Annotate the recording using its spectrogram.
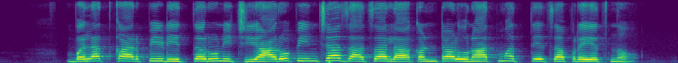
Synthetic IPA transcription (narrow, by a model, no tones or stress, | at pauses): bəlat̪kaɾpiɽiːt̪ːəɾunit͡ɕiːaɾopiɲt͡ɕjad͡zat͡salakəɳʈaɭuːnat̪mət̪ːet͡sapɾəjət̪nə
